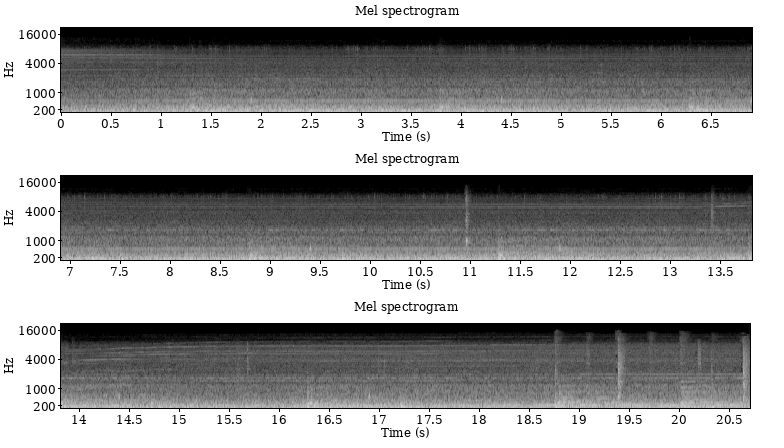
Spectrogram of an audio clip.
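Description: Jet airliner cabin noise on descent: a steady engine hum with thin whining tones, several of which rise slightly in pitch about two-thirds of the way through.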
